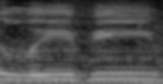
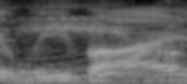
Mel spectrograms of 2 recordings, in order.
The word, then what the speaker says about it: Levy: I say Levy, but I never correct people if they say Levy. If they say Levi, that's a different Jewish name.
